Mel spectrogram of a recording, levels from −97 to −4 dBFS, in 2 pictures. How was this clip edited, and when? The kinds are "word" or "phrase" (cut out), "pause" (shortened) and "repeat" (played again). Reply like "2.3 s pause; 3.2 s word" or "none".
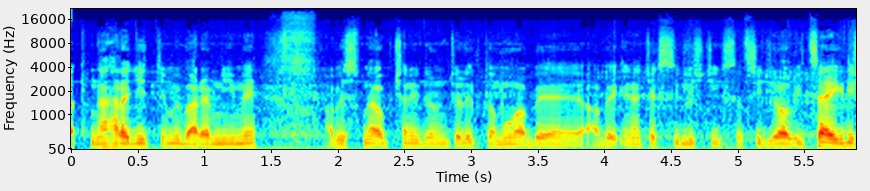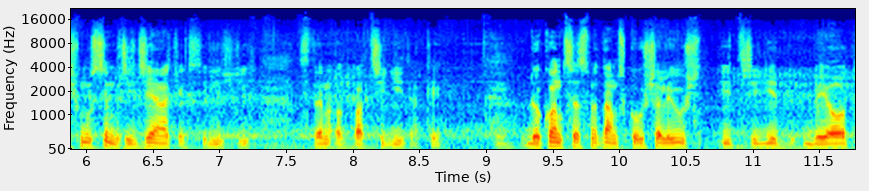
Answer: none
